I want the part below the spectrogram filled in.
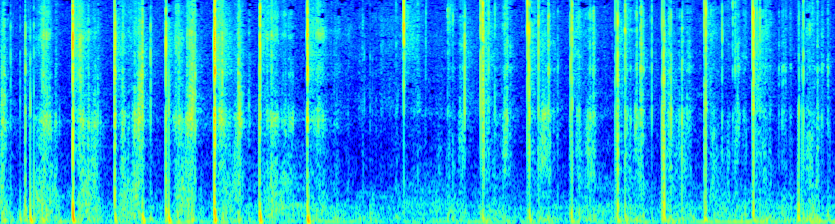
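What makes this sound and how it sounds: Long black nails scratch and dig into a solid black soap bar held near a table. A quick, uneven run of sharp, bright clicks and crisp scraping crackles repeats throughout, each snap dying out almost instantly over a soft, low hiss.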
